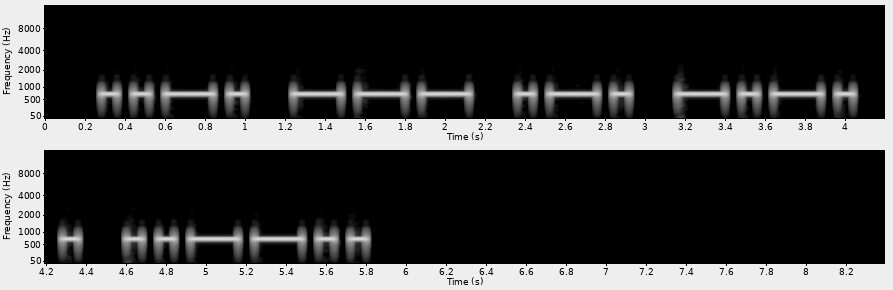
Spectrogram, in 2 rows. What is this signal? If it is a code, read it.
Morse code, heard as a keyed tone, about 15 wpm, 700 Hz. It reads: FORCE?
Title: Sentences from Top 1600 Words 15wpm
